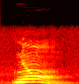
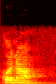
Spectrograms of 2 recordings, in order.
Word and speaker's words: know: Know. It is not kono. Okay. K is silent here.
